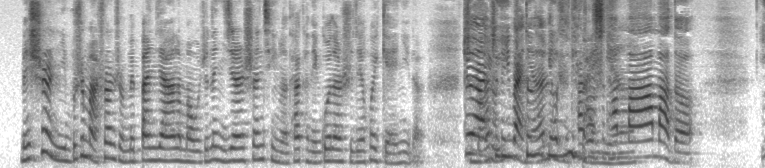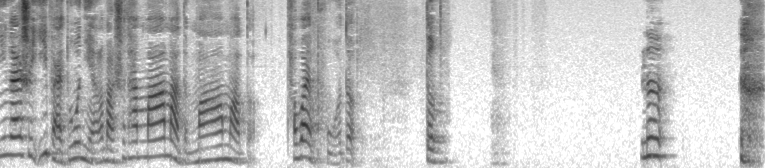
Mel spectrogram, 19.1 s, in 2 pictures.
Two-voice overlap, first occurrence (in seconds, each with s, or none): 5.8 s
